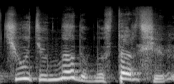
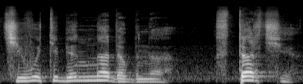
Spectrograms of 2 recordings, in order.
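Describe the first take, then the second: First: The tone is warm and friendly. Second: The tone is annoyed and irritated. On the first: The speaker is glad to help. "первый раз она сказала: ... с дорогой душой" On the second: The speaker is fed up with the requests. "А последний раз: ... рыбка рассердилась"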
